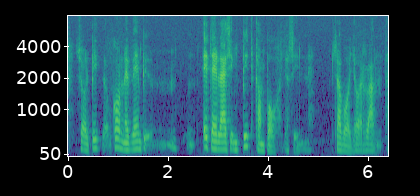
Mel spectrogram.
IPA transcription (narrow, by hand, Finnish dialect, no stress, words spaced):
se olʲ pit konːeʋːeːm pi ʔetelæisim pitkæmpohjɑ sinːe sɑʋojoer rɑntɑ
